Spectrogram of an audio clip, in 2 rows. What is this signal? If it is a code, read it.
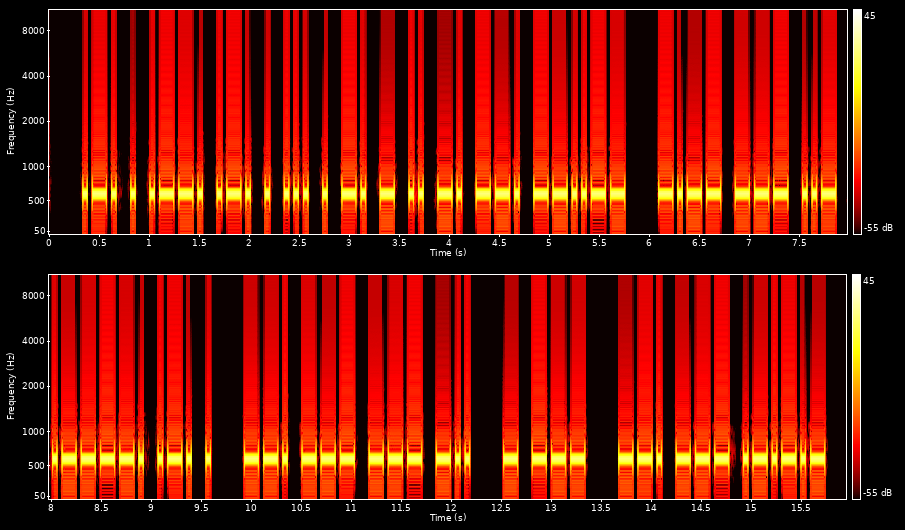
Morse code, heard as a keyed tone, about 25 wpm, 600 Hz. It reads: REPRESENTING, YOU'RE GOOD TO GO.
